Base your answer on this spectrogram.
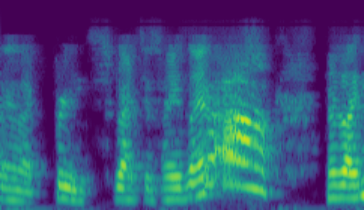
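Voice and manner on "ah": sudden high, loud "ah"; mock yelp of pain. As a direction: yelp as if scratched. Imitates cry of scratched character.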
